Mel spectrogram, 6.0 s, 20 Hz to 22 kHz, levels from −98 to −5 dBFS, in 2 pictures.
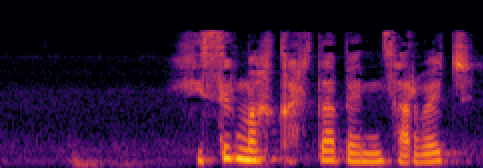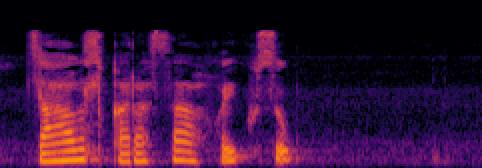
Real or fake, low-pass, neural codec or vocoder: real; 9.9 kHz; none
